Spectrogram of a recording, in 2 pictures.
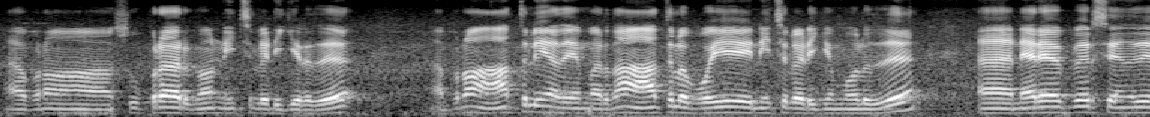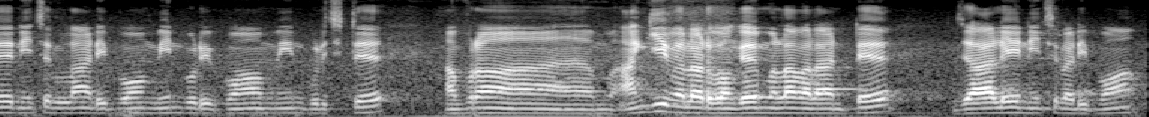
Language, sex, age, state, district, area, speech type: Tamil, male, 30-45, Tamil Nadu, Namakkal, rural, spontaneous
